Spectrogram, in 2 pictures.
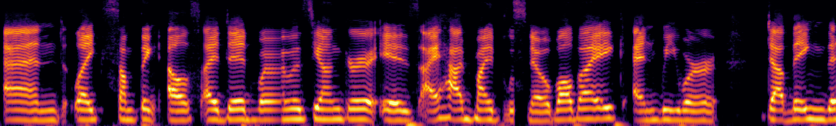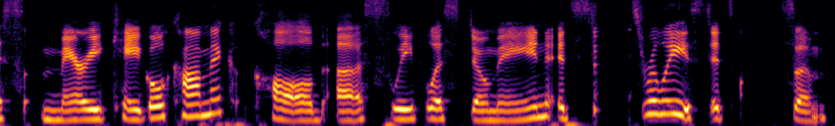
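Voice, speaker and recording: Young woman, bright clear voice, dry close sound, chatty with ums. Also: on the low side, steady tone, moderate pace, few pauses, no echo. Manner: chatty, hesitant fillers. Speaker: hobby voice actor panelist. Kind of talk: casual panel chat.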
